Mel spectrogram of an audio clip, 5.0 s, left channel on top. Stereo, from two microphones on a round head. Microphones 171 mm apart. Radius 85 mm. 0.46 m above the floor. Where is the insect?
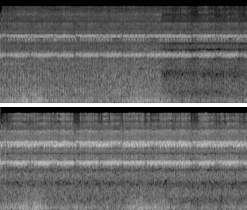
65° right (ahead or behind).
